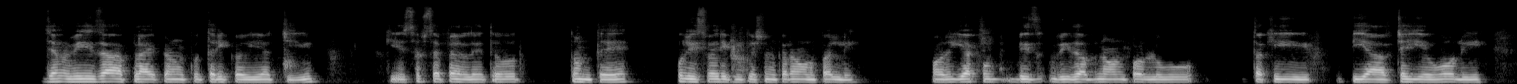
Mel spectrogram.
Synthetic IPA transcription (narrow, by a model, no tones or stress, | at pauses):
d͡ʒəmʋiːzaɐplaːjkəɾ̃kot̪əɾiːkaiɐtːʃʰi | kḭsəbsepɛɦlet̪o | t̪ʊmt̪e | pʊlisʋeːɾɪpʰɪkeːʃənkəɾaːʊɳ̃pɐɾliː | ɔːɾjakoʋiːzabənaːʊɽ̃pəɾlu | t̪akʰi | pijaːɾt͡ʃaːɦieʋoːli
